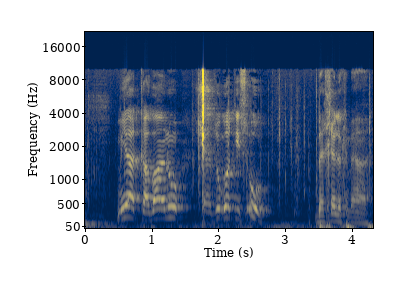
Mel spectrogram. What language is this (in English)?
Hebrew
